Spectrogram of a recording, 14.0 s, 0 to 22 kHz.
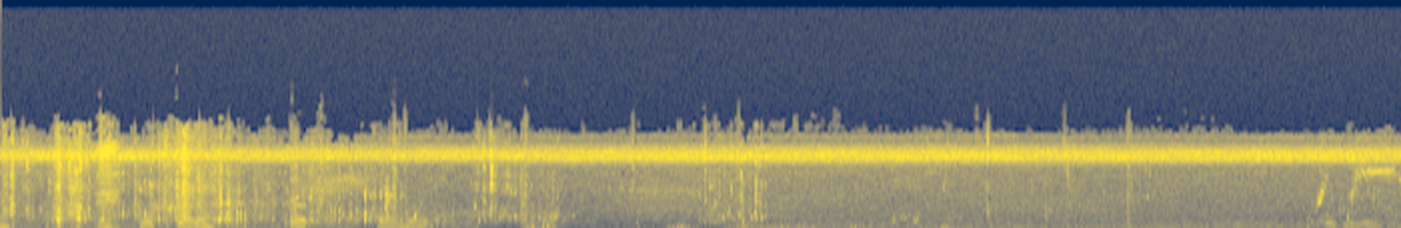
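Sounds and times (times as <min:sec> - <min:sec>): splashing of wading in water: 0:00.0 - 0:05.8, 0:06.9 - 0:07.8
high-pitched insect chorus: 0:00.0 - 0:14.0.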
